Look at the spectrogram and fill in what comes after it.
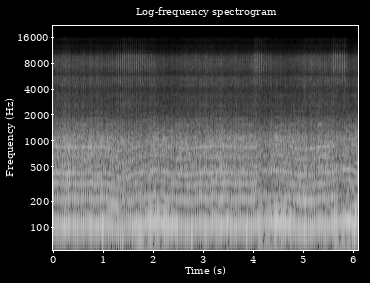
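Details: Honda mower engine with auto choke, owner reported it running then shutting off, being warmed up: holds a steady, even beat at constant speed with no surging or dying out, running smooth.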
